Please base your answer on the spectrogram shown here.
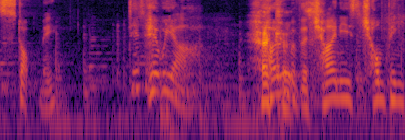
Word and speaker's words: Hecate: Hecate. Home of the Chinese chomping cabbage. That's how you pronounce her name.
